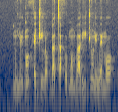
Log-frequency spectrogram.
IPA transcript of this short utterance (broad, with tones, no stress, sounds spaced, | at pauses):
ɾ ũ˨ j ɛ̃˧ k͡p ɔ̃˦ h ɛ˦ d͡ʒ i˦˨ l ɔ˨ ɡ͡b a˧ t a˦ h o˦ b ɔ̃˦ b a˧ ɾ i˦ d͡ʒ ɔ̃˦˨ ɾ e˨˦ w ɛ˧ m ɔ˦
